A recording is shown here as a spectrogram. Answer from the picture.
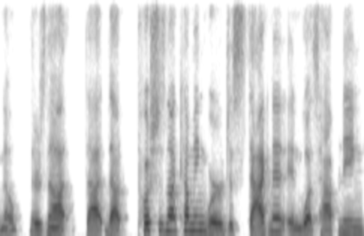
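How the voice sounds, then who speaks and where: A woman with an American accent, an ordinary speaking voice, speaks at medium pitch and a moderate pace with lively intonation against a quiet background. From South Dakota, US Midwest. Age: 30s. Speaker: human design coach. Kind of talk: casual interview chat.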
